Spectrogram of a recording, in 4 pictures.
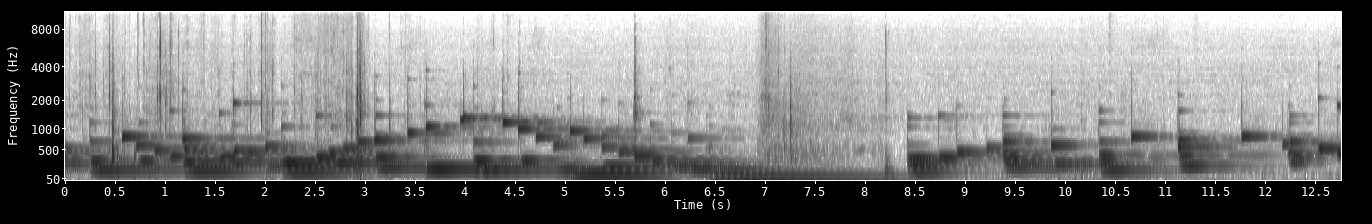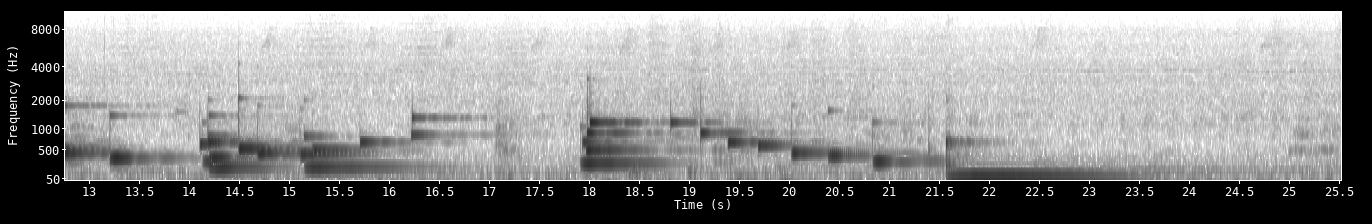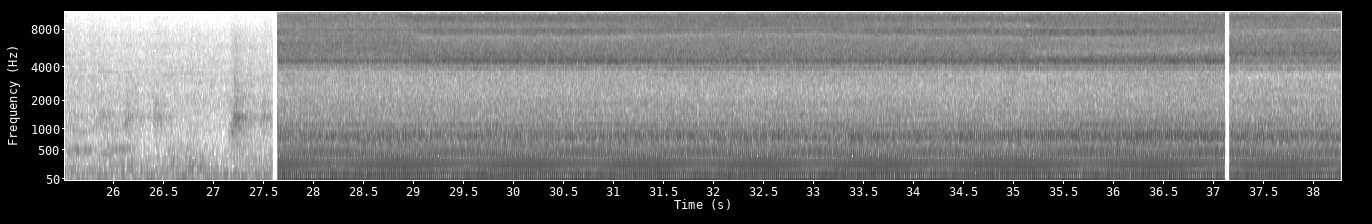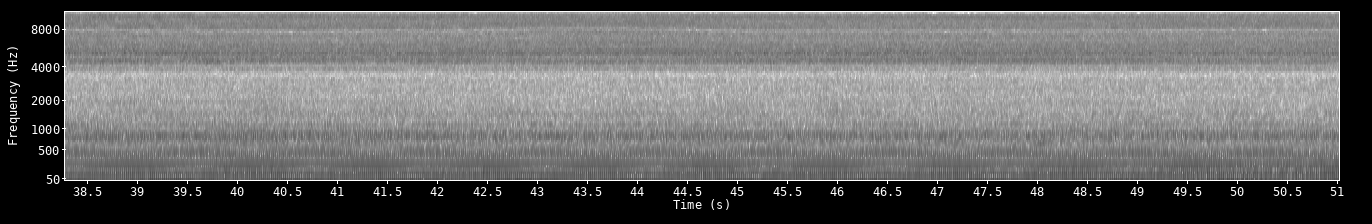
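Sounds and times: nebulizer motor hum: 0.0 - 8.6, 27.6 - 51.0
high hiss of misting: 0.0 - 17.0, 27.6 - 51.0.

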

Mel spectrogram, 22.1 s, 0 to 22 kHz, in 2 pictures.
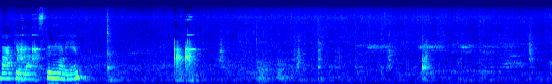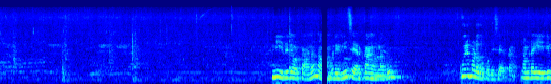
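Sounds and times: vegetables sizzling in pan: 0.0 - 22.0
spoon scraping and clacking pan: 3.5 - 14.0.

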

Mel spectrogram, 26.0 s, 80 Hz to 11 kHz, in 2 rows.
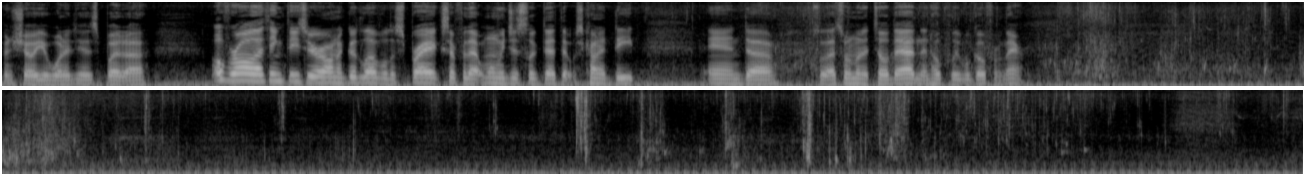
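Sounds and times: steady low hum: 0.0 - 26.0
hand sloshing in water: 7.6 - 25.4
water dripping: 10.4 - 14.9, 15.6 - 26.0.

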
